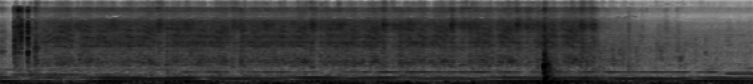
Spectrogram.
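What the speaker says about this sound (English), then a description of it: "pretty sure that's the sound of valves being bent out of shape" An old car engine with bent valves runs with a steady rough idle, loud and close, with a sharp clunk near the end before the noise cuts back.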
